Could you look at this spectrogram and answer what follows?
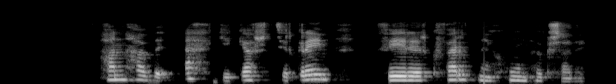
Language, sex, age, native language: Icelandic, female, 20-29, English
